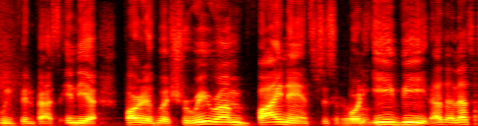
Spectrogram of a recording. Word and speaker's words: Shriram: This week, VinFast India partnered with Shriram Finance to support EV.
